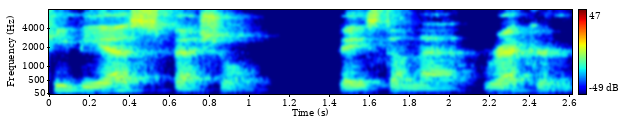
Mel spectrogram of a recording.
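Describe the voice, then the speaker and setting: With an American accent, a man talks at a fairly slow pace in a medium pitch with ordinary pitch variation. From California, Richmond. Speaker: musician. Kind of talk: interview. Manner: halting.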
